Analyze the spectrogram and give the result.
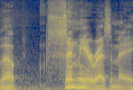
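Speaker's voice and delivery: slow, gruff father voice. Retelling asking a man to date his daughter, giving his reply: imitating John's gruff voice. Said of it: "with this gruff voice".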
